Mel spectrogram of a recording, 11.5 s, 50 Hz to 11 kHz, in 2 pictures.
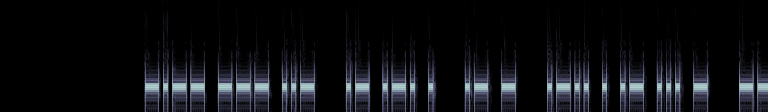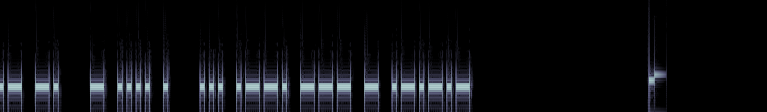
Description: Morse code, heard as a keyed tone, about 34 wpm, 700 Hz. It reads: YOU ARE AT LEAST ON THE SPOT.
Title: Sentences from Top 1100 Words 35wpm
